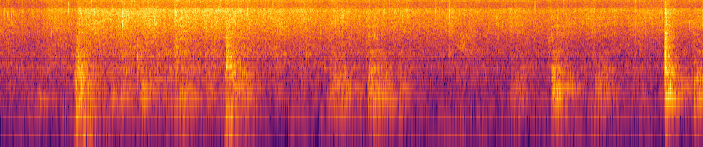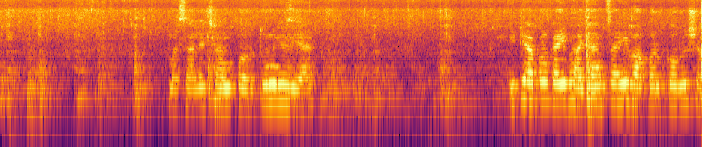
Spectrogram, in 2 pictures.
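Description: A metal spoon scrapes and knocks against a metal pan.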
